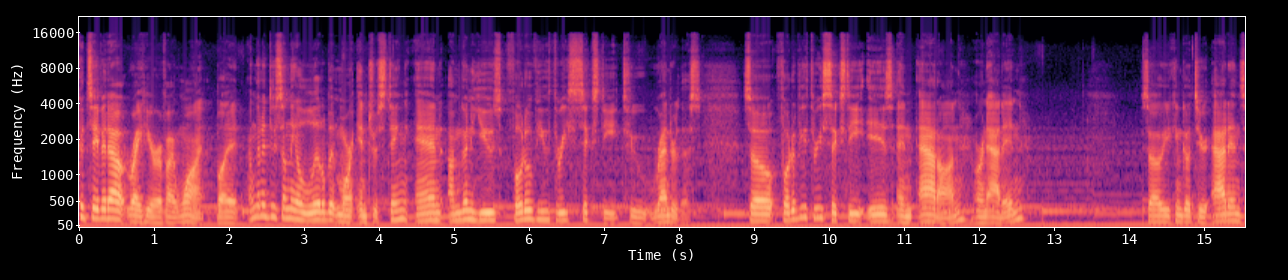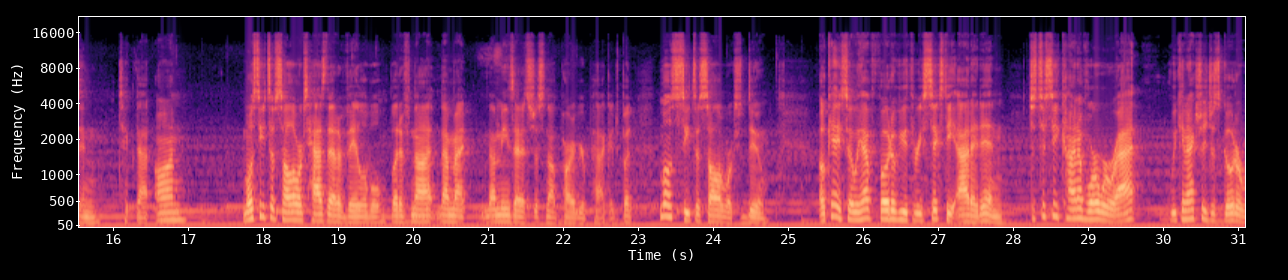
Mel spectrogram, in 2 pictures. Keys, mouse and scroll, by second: 8.2 click, 11.6 click, 12.3 click, 15.2 click, 16.3 click.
